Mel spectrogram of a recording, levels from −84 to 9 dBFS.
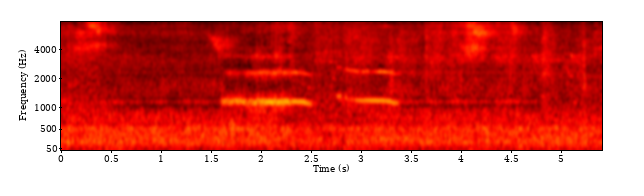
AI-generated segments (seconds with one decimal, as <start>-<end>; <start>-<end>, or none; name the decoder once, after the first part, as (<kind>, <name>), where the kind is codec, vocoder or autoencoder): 0.5-2.3 (codec, HILCodec); 3.4-4.8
